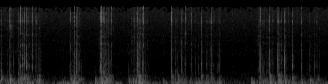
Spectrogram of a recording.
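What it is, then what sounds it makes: Cork coaster scratched. An X-Acto knife blade scratches across a round, flat, solid cork coaster. Repeated short scratching strokes come in bursts with brief pauses between them, giving a low, rough, rumbling scrape with fast-fading crackles.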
